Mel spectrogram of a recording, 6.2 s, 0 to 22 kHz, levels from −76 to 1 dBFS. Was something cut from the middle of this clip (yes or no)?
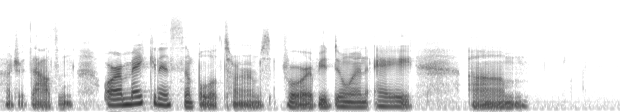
no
